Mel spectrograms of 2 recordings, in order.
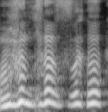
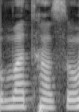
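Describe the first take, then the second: First: मत हंसो blurted through a laugh, pitched higher and louder. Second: Said in the usual way. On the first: Retold or imitated. Mother imitating the daughter's giggling, louder मत हंसो. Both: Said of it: "मेरे साथ मस्ती करने लगी".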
